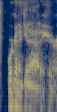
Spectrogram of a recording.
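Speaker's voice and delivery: deep, low, heroic voice. Retelling a cartoon scene where a character speaks: imitating Batman voice. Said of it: "Dude went into Batman voice and said".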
